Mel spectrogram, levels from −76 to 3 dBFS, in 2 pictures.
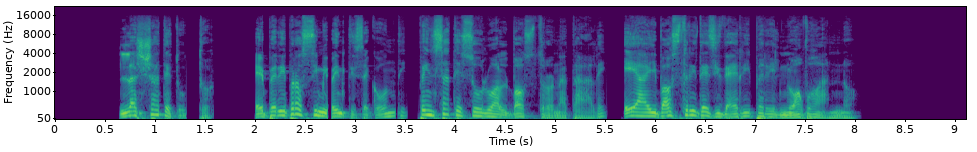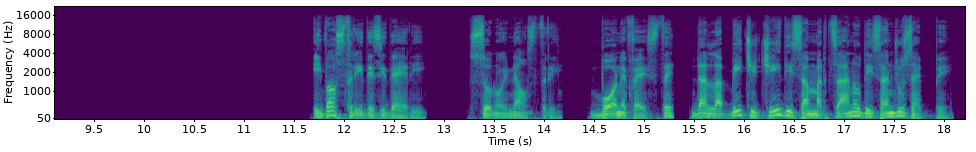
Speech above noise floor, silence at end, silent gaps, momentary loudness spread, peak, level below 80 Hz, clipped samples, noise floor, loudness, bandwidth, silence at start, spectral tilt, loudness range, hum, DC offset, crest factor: over 72 dB; 0.15 s; 1.32-1.44 s, 1.59-1.98 s, 3.53-3.62 s, 5.52-5.65 s, 8.06-11.64 s, 12.83-13.22 s, 14.19-14.42 s, 15.30-15.44 s; 12 LU; -4 dBFS; -32 dBFS; under 0.1%; under -90 dBFS; -18 LUFS; 16.5 kHz; 0.65 s; -4.5 dB/octave; 7 LU; none; under 0.1%; 16 dB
